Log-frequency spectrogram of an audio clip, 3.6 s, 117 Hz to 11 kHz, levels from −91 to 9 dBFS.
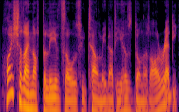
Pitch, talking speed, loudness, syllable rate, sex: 110 Hz, 250 wpm, -20 LUFS, 6.0 syllables/s, male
